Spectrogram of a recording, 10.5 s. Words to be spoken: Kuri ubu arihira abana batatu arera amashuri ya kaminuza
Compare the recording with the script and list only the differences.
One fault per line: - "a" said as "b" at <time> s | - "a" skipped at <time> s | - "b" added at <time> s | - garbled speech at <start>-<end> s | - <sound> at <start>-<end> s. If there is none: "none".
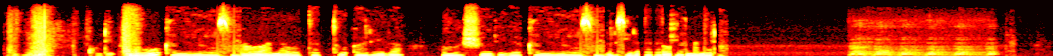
- "arihira" said as "kaminuza" at 1.6 s
- garbled speech at 6.0-7.2 s
- bark at 8.5-10.0 s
